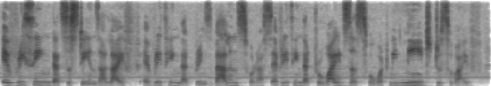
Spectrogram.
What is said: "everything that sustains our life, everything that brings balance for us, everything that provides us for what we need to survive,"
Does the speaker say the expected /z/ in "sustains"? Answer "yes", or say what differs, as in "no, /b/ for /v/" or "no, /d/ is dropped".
yes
